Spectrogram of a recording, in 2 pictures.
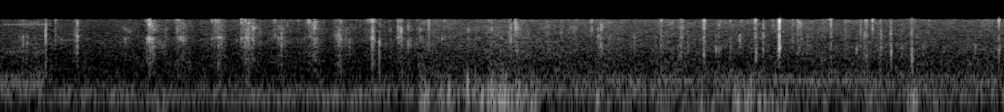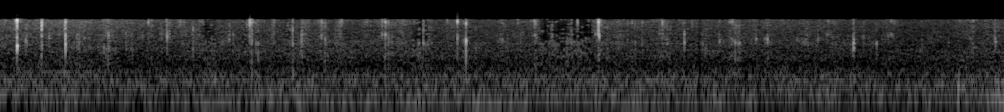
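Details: Groundhog (Marmota monax) eating noisily, with rapid wet crunches and clicks over a low rumbling background.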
